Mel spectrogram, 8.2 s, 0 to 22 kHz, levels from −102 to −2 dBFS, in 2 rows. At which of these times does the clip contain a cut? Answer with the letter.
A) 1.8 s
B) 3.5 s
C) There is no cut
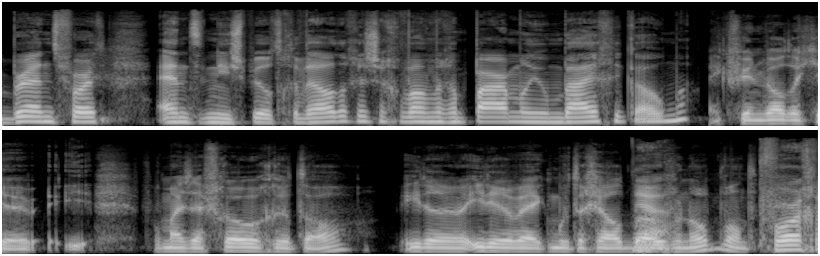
B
